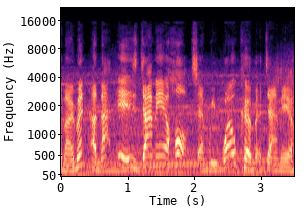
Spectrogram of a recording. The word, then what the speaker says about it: Hott: Right, there is a driver at the top of the timing screens at the moment, and that is Damir Hott, and we welcome Damir Hott.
